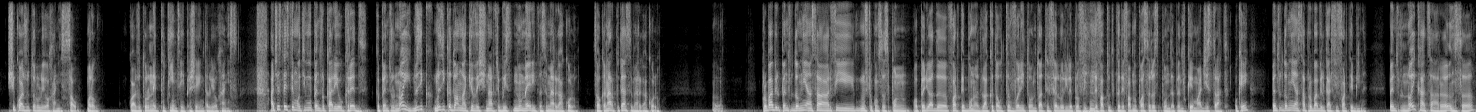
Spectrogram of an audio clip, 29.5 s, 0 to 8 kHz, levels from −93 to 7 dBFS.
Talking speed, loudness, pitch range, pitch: 195 wpm, -18 LUFS, 105-135 Hz, 115 Hz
